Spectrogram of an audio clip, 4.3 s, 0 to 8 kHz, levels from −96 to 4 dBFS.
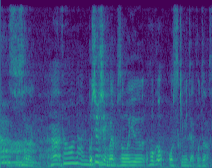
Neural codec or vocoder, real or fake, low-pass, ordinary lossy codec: codec, 16 kHz, 16 kbps, FunCodec, trained on Chinese and English, 50 frames a second; fake; none; none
